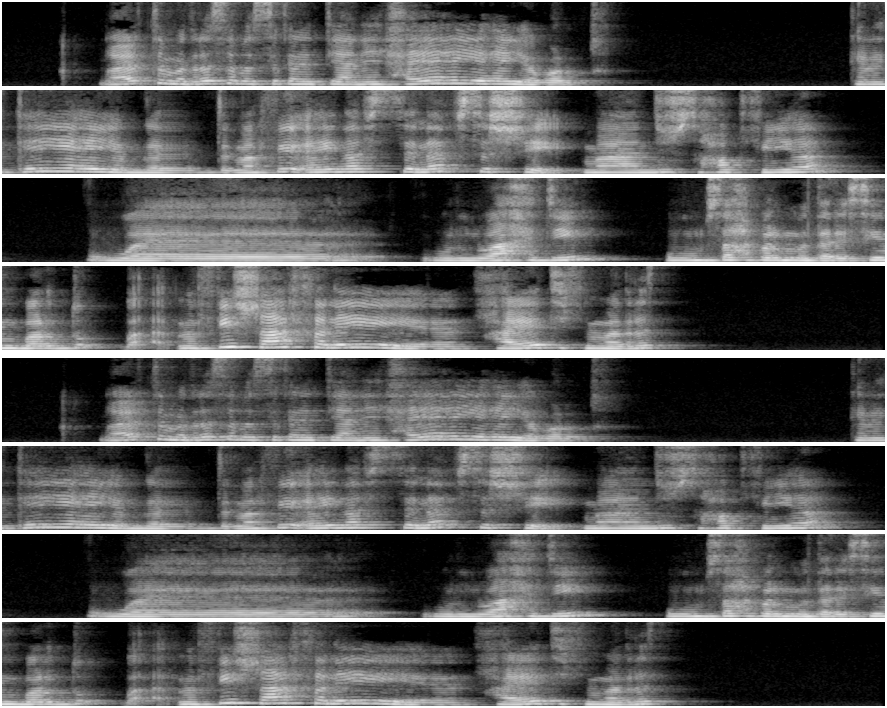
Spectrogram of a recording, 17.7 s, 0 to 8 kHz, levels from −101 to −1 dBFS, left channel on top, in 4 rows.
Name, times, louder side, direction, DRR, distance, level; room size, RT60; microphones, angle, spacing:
voice 1, 0.5-2.9 4.3-8.6 9.3-11.8 12.2-16.5, left 3 dB, 35° left, 0.5 m, -22 dB
10.0 x 5.3 x 2.9 m
head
